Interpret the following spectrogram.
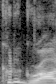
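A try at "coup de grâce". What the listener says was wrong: Yeah, you don't pronounce the S there.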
